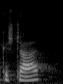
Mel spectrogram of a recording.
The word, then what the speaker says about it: Gstaad: But then this made me laugh because they had a modest wedding at his $23 million mansion in Gstaad. Is that how you say it? Gstaad? – Yeah.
